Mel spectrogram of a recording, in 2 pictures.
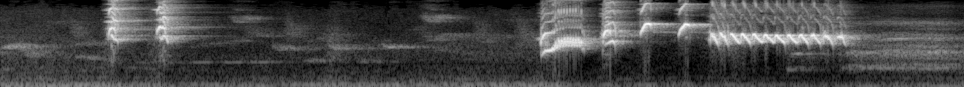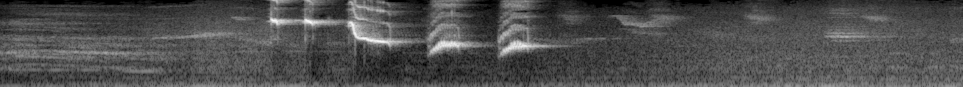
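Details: Orange-headed thrush (anis merah) song meant to stimulate singing: scattered sharp notes, a loud phrase ending in a harsh buzzy trill, then a series of high, steeply downslurred whistles.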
